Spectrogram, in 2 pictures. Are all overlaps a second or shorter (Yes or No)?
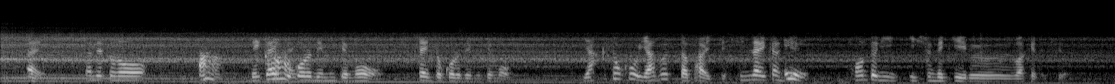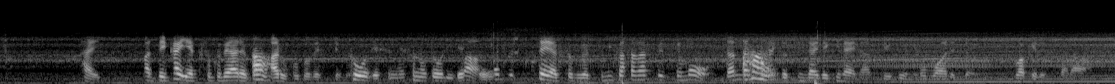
Yes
